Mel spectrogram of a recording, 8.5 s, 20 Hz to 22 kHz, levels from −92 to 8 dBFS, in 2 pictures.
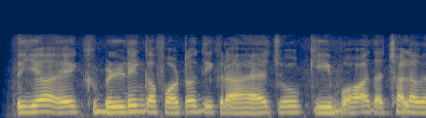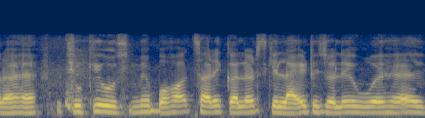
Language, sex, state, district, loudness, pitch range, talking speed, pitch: Hindi, male, Chhattisgarh, Bastar, -13 LUFS, 155-170 Hz, 175 wpm, 160 Hz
